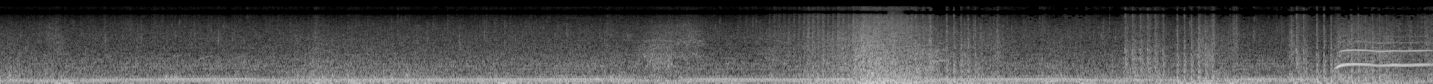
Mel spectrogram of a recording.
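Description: A truck engine hums steadily and changes pitch as the truck speeds up and slows.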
